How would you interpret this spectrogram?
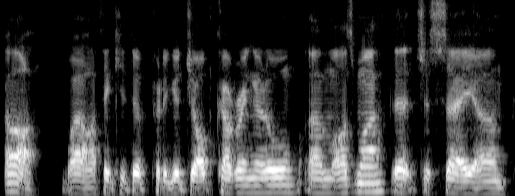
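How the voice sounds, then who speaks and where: A man's voice: on the low side, fairly even intonation, a little mellow. A man in his forties giving a loose, chatty introduction of himself. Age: 40s. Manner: loose, chatty, slightly halting. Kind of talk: casual self-introduction.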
